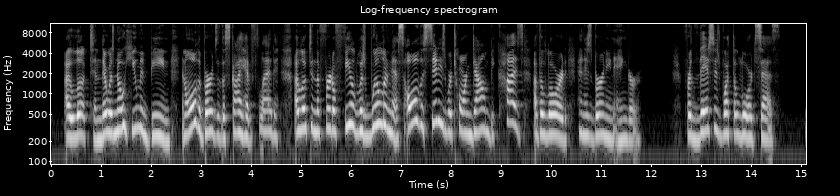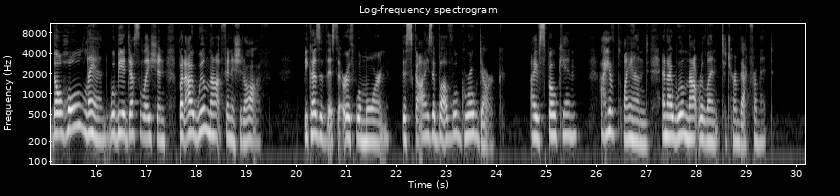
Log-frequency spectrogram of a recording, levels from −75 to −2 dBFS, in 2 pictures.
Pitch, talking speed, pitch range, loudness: 240 Hz, 175 wpm, 210-265 Hz, -19 LUFS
